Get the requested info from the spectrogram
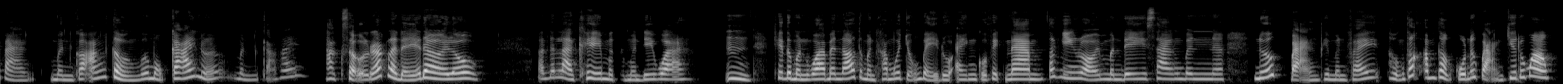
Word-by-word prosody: bạn. 210 Hz, -7 st, -6 dB, 0.2 s
Mình 215 Hz, -2 st, -5 dB
có 245 Hz, -, 0 dB
ấn 295 Hz, +7 st, -2 dB
tượng 215 Hz, -, +2 dB
với 260 Hz, -, -1 dB
một 260 Hz, -3 st, -3 dB
cái 285 Hz, +6 st, +4 dB
nữa, 290 Hz, -3 st, -5 dB
mình 215 Hz, -5 st, -10 dB
cảm 235 Hz, -, -14 dB
thấy 345 Hz, +5 st, -9 dB, 0.3 s
thật 265 Hz, -1 st, -5 dB
sự -, -, +2 dB
rất 355 Hz, -, +3 dB
là 335 Hz, -, +6 dB
để 210 Hz, 0 st, 0 dB
đời 265 Hz, -5 st, +6 dB
luôn 265 Hz, 0 st, +4 dB, 0.6 s
đó -, -, -6 dB
chính 315 Hz, -, -5 dB
là 310 Hz, -, +2 dB
khi 265 Hz, +1 st, 0 dB
mà 240 Hz, -3 st, -1 dB
tụi 210 Hz, +1 st, -9 dB
mình 210 Hz, 0 st, -5 dB
đi 230 Hz, +1 st, -2 dB
qua 240 Hz, 0 st, 0 dB, 0.3 s
ừm, 255 Hz, -5 st, +1 dB, 0.2 s
khi 290 Hz, -, -3 dB
tụi 275 Hz, -, +3 dB
mình 230 Hz, -2 st, +1 dB
qua 245 Hz, +1 st, +5 dB
bên 255 Hz, 0 st, -1 dB
đó 265 Hz, +6 st, +4 dB
tụi 295 Hz, -6 st, -4 dB
mình 225 Hz, -, -2 dB
không 245 Hz, +3 st, -3 dB
có 275 Hz, -, 0 dB
chuẩn 250 Hz, -1 st, -6 dB
bị 270 Hz, -, -2 dB
đồ 215 Hz, -, -3 dB
ăn 225 Hz, +1 st, -4 dB
của 235 Hz, -, -5 dB
Việt 240 Hz, +2 st, -6 dB
Nam, 240 Hz, 0 st, +3 dB
tất 345 Hz, +6 st, -4 dB
nhiên 285 Hz, -4 st, -2 dB
rồi 215 Hz, -5 st, +2 dB
mình 235 Hz, -1 st, -3 dB
đi 250 Hz, +1 st, -2 dB
sang 255 Hz, -1 st, -2 dB
bên, 245 Hz, -1 st, -3 dB
ơ, 240 Hz, 0 st, -4 dB, 0.3 s
nước 420 Hz, -, 0 dB
bạn 205 Hz, +1 st, 0 dB
thì 235 Hz, -, -5 dB
mình 215 Hz, -1 st, -4 dB
phải 240 Hz, +9 st, -3 dB
thưởng 245 Hz, -3 st, -4 dB
thức -, -, +2 dB
âm 310 Hz, -1 st, 0 dB
thực 300 Hz, -8 st, +1 dB
của 240 Hz, 0 st, +3 dB
nước 325 Hz, +4 st, -2 dB
bạn 210 Hz, -3 st, 0 dB
chứ, 290 Hz, -, -1 dB
đúng 330 Hz, +3 st, -2 dB
không? 350 Hz, -6 st, +7 dB
250 Hz, 265 wpm, -23 LUFS, 230-280 Hz, 0.6 s, không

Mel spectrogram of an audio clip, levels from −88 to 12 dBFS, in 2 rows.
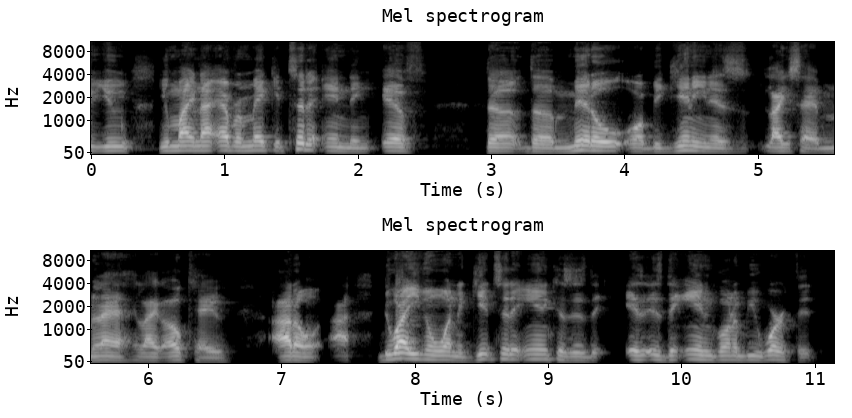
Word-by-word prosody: you 120 Hz, 0 st, -4 dB, 0.2 s
you 120 Hz, -, -3 dB
might 130 Hz, +1 st, +5 dB
not 130 Hz, 0 st, +5 dB
ever 130 Hz, -2 st, +3 dB
make 130 Hz, 0 st, 0 dB
it 120 Hz, -1 st, -10 dB
to 170 Hz, -, +3 dB
the 150 Hz, -, -3 dB
ending 105 Hz, -4 st, -6 dB
if 115 Hz, -1 st, -1 dB, 0.5 s
the 110 Hz, -1 st, 0 dB
the 105 Hz, -2 st, 0 dB
middle 125 Hz, +5 st, +4 dB
or 110 Hz, -1 st, -2 dB
beginning 115 Hz, +3 st, -2 dB
is, 95 Hz, -2 st, -7 dB
like 105 Hz, -1 st, +3 dB
you 105 Hz, -, -9 dB
said, 90 Hz, -3 st, -4 dB
"bleh," 105 Hz, +1 st, 0 dB
like, 105 Hz, 0 st, -1 dB
okay, 95 Hz, -5 st, -3 dB, 0.4 s
I -, -, +9 dB
don't, -, -, +2 dB, 0.2 s
uh -, -, -3 dB, 0.2 s
"Do 140 Hz, -, +1 dB
I 160 Hz, -, +12 dB
even 135 Hz, -3 st, +2 dB
wanna 120 Hz, -4 st, +1 dB
get 140 Hz, +9 st, -4 dB
to 145 Hz, -, -4 dB
the 135 Hz, -, -2 dB
end 135 Hz, -1 st, -4 dB
'cause 105 Hz, -, -6 dB
is 105 Hz, -1 st, -7 dB
the -, -, -14 dB, 0.2 s
is 380 Hz, -1 st, -1 dB
is 125 Hz, -, -5 dB
the 125 Hz, -, -4 dB
end 120 Hz, -3 st, -1 dB
gonna 120 Hz, -1 st, -2 dB
be 115 Hz, +1 st, -7 dB
worth 115 Hz, -1 st, -2 dB
it?" 100 Hz, -, -17 dB
115 Hz, 240 wpm, -24 LUFS, 105-130 Hz, 0.5 s, I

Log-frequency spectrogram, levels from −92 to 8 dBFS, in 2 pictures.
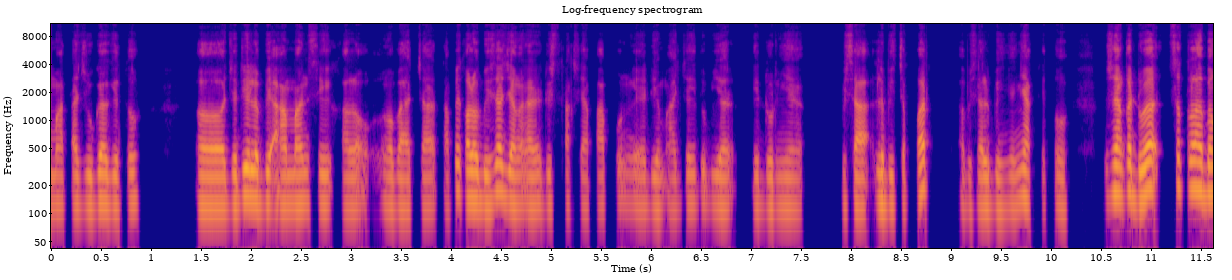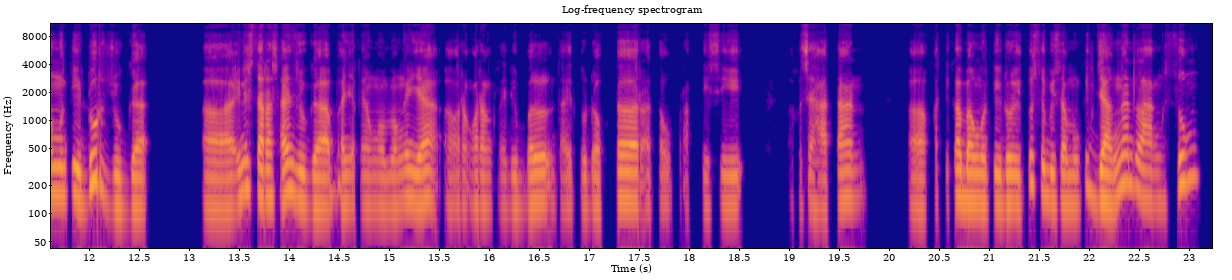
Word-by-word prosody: mata 125 Hz, 0 st, -4 dB
juga 130 Hz, +2 st, 0 dB
gitu. 135 Hz, +2 st, -5 dB, 0.6 s
Eee, 125 Hz, -1 st, +4 dB
jadi 150 Hz, +2 st, +5 dB
lebih 135 Hz, +1 st, 0 dB
aman 130 Hz, +1 st, +1 dB
sih 130 Hz, 0 st, -5 dB
kalau 120 Hz, 0 st, -5 dB
ngebaca. 120 Hz, 0 st, -4 dB
Tapi 120 Hz, +8 st, -5 dB
kalau 140 Hz, 0 st, +5 dB
bisa 130 Hz, +7 st, +2 dB
jangan 130 Hz, -3 st, +1 dB
ada 125 Hz, +1 st, -1 dB
distraksi 130 Hz, 0 st, -13 dB
apa 125 Hz, +1 st, -9 dB
pun 130 Hz, -, -12 dB
ya, -, -, -5 dB
diem 120 Hz, 0 st, -7 dB
aja 120 Hz, +2 st, -9 dB
itu 130 Hz, -, -9 dB
biar 125 Hz, -2 st, -4 dB, 0.2 s
tidurnya, 120 Hz, -1 st, -7 dB, 0.4 s
bisa 120 Hz, -2 st, -1 dB
lebih 130 Hz, -2 st, -1 dB
cepat, -, -, 0 dB, 0.3 s
eee, -, -, -11 dB
bisa 115 Hz, +1 st, -9 dB
lebih 120 Hz, -1 st, -6 dB
nyenyak 135 Hz, +3 st, -2 dB
gitu. 120 Hz, -1 st, -9 dB, 0.4 s
Terus 150 Hz, -, -12 dB
yang 165 Hz, -, +7 dB
kedua 170 Hz, +3 st, +8 dB, 0.2 s
setelah 185 Hz, -2 st, +4 dB
bangun 160 Hz, -1 st, +4 dB
tidur 165 Hz, -, +4 dB
juga, 125 Hz, -2 st, -1 dB, 0.6 s
eee, 120 Hz, 0 st, +1 dB
ini 175 Hz, -, +3 dB
secara 150 Hz, -4 st, +5 dB
sains 170 Hz, +3 st, +3 dB
juga 125 Hz, -3 st, +3 dB
banyak 125 Hz, +1 st, -4 dB
yang 125 Hz, -1 st, -7 dB
ngomongin 125 Hz, +4 st, -2 dB
ya, 135 Hz, +2 st, +5 dB
eee, -, -, -12 dB
orang-orang 125 Hz, 0 st, -5 dB
kredibel 125 Hz, +2 st, -1 dB
entah -, -, -13 dB
itu 125 Hz, -, -10 dB
dokter 140 Hz, +3 st, +3 dB
atau 65 Hz, 0 st, -10 dB
praktisi 125 Hz, +1 st, -8 dB, 0.6 s
kesehatan, 135 Hz, +4 st, -2 dB, 0.5 s
eee, 115 Hz, 0 st, -2 dB
ketika 150 Hz, -, -1 dB
bangun 135 Hz, -1 st, +5 dB
tidur 130 Hz, 0 st, +2 dB
itu 130 Hz, -, -6 dB
sebisa 135 Hz, -6 st, 0 dB
mungkin 125 Hz, +8 st, -4 dB
jangan 150 Hz, +10 st, +5 dB
langsung, 155 Hz, -, 0 dB
130 Hz, 170 wpm, -24 LUFS, 120-140 Hz, 0.6 s, kedua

